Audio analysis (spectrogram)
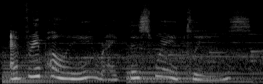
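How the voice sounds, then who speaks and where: A woman playing an authoritative older pony mare who runs a shelter, husky and formal, in a dramatised fan fiction. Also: high-pitched. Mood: brisk, polite. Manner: formal, commanding.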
